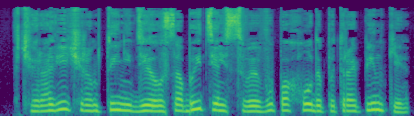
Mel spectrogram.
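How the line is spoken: Plain. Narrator (Russian): сказала она

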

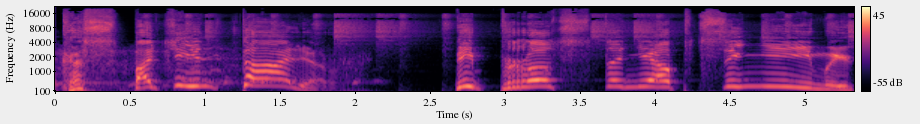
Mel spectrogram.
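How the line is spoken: Shout. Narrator (Russian): крикнул мистер Пенни

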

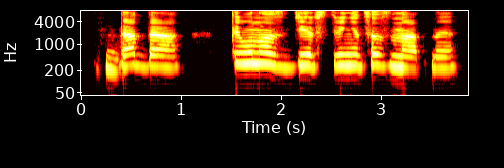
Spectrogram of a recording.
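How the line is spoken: Short laugh. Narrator (Russian): хохотнула Айзулидзе

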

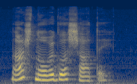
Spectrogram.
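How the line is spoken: Warrior barking. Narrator (Russian): рявкнул бурый воин

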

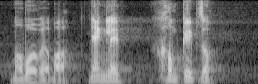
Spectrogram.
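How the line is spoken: Urgent yell. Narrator (Vietnamese): Bác cổ la lên

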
